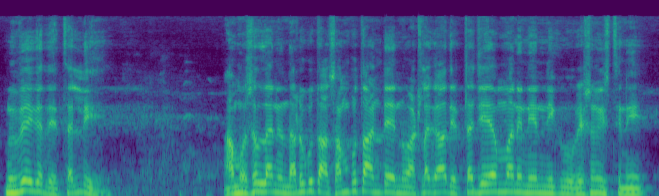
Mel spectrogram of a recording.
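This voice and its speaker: A preacher playing an older village man who hands out medicine, talking in a brisk, chatty storytelling voice. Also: on the high side, a little hiss or hum, natural voice. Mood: mocking. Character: older village man giving herbal medicine, sly then kind.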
